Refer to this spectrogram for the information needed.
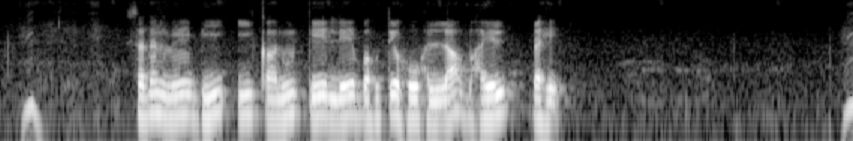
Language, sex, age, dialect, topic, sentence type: Bhojpuri, male, 18-24, Northern, agriculture, statement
